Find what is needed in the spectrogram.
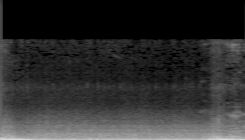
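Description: Steady road and engine noise of a moving car, heard from inside the cabin, with a brief swell in level just at the start.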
